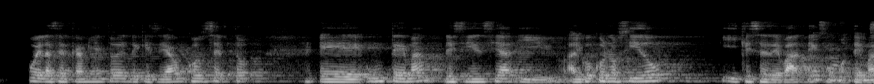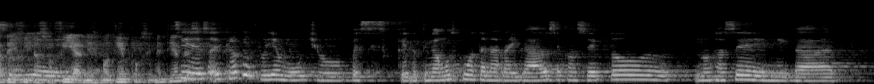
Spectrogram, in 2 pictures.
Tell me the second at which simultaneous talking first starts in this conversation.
8.1 s

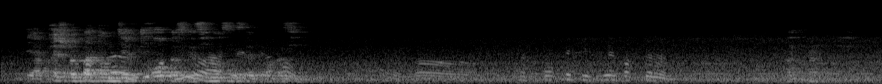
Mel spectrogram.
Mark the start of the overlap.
0.8 s

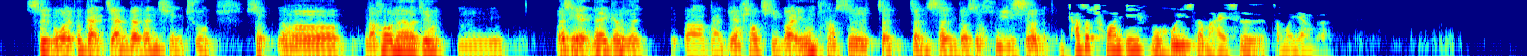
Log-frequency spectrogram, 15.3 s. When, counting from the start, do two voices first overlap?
none

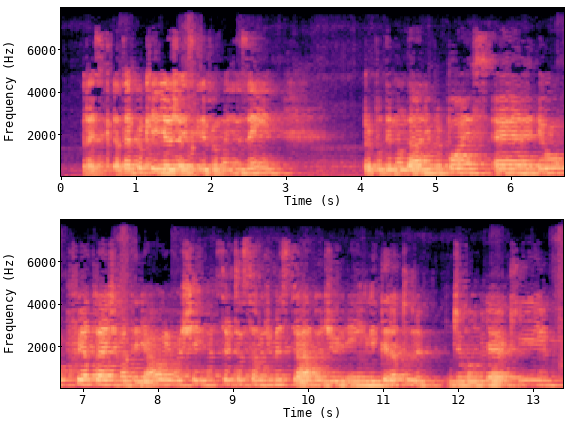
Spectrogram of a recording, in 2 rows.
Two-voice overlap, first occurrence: none

